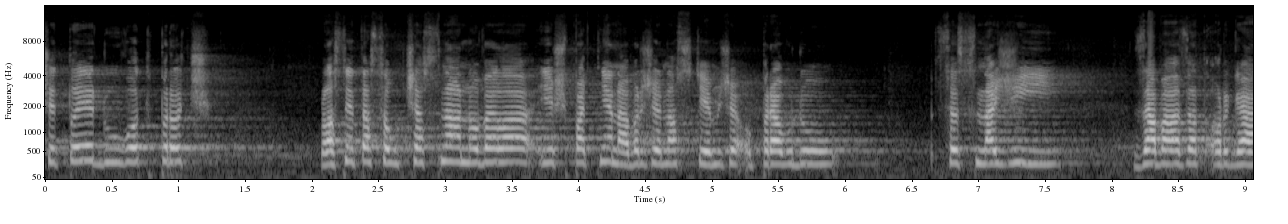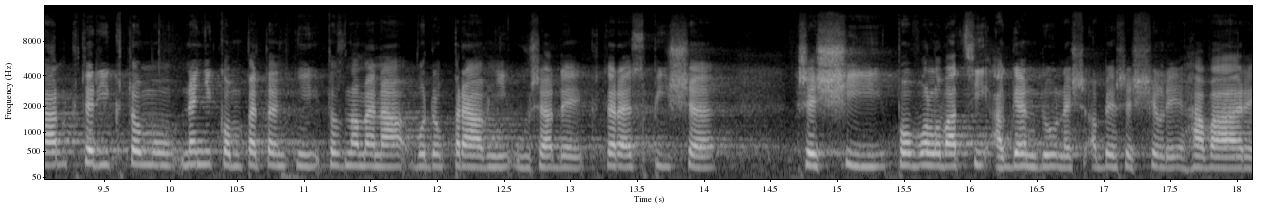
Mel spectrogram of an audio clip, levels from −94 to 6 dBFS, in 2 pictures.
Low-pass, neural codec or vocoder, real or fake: 14.4 kHz; vocoder, 48 kHz, 128 mel bands, Vocos; fake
